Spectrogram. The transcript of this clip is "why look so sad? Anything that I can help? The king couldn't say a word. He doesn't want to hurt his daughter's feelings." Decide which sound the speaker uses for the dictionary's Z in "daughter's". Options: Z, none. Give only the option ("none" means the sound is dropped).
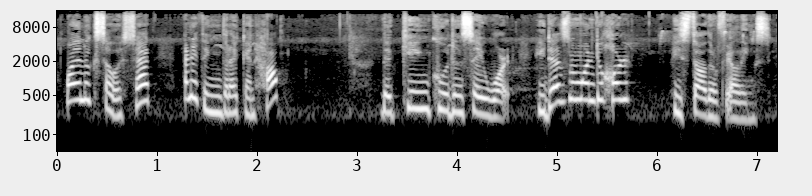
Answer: none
